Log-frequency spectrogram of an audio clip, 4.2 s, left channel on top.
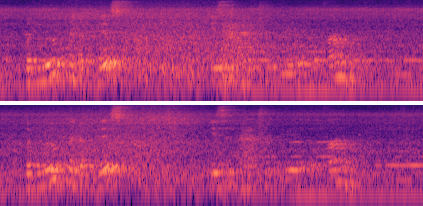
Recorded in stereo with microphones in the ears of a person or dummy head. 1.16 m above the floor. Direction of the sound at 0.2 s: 20° right (ahead or behind).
